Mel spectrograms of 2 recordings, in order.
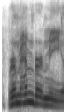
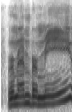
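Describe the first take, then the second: First: It is said as a statement, falling. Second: It is said as a question, rising.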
